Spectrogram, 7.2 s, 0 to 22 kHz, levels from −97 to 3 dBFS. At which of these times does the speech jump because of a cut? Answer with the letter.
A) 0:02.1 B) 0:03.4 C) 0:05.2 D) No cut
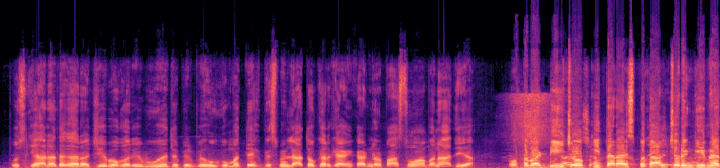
C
